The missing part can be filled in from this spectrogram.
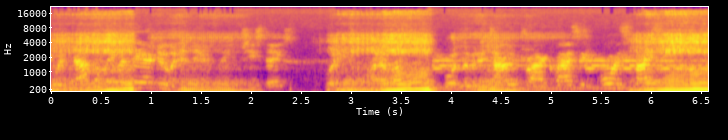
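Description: Loud, low rattling snores recur about every three seconds with quieter breaths between, over faint background music; a dog snoring heavily.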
